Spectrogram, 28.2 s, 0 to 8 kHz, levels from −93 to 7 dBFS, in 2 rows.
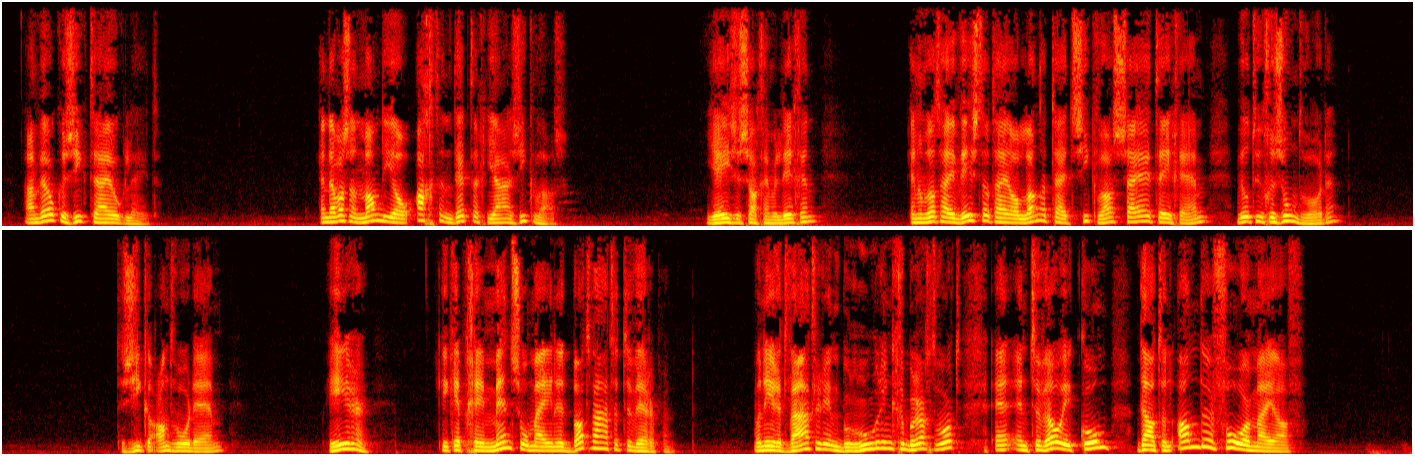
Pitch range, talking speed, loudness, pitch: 120-175 Hz, 155 wpm, -21 LUFS, 140 Hz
